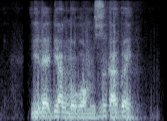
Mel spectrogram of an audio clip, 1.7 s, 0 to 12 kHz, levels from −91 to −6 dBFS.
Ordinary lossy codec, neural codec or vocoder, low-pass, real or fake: Opus, 16 kbps; vocoder, 48 kHz, 128 mel bands, Vocos; 10.8 kHz; fake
